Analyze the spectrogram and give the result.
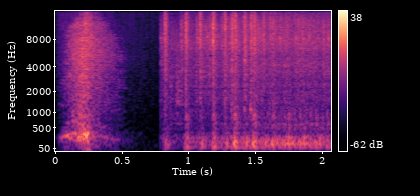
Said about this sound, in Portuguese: Can you hear this strange sound? Uh-oh, that doesn't sound good. The car stopped. I guess we ran out of gas.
